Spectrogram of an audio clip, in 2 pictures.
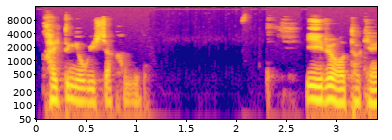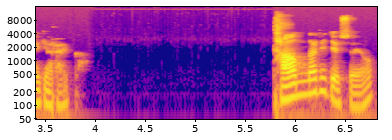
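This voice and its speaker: A man's voice: on the high side, mellow. A man in his forties preaching a sermon, telling a personal story and putting questions to his listeners in an earnest way. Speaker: pastor. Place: church hall or retreat meeting room.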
